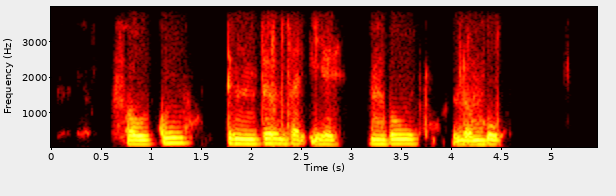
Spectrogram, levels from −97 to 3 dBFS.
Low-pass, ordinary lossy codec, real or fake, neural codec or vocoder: 3.6 kHz; Opus, 16 kbps; fake; codec, 16 kHz, 4.8 kbps, FACodec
